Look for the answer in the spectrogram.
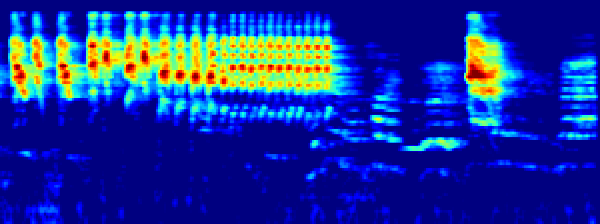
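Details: Forest song of a long-tailed shrike, played to lure silent shrikes into singing: a quick even series of about twenty harsh chattering notes, then soft low whistles and one loud scratchy burst.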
